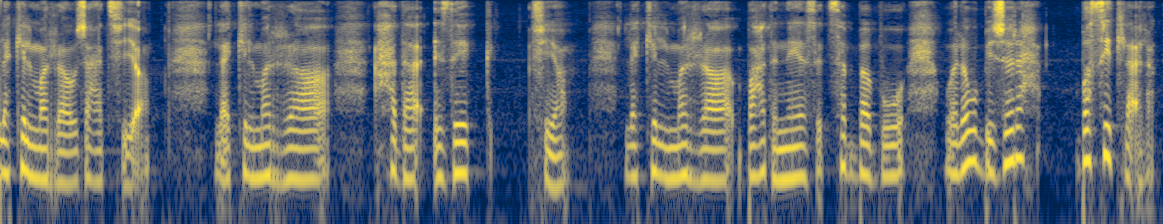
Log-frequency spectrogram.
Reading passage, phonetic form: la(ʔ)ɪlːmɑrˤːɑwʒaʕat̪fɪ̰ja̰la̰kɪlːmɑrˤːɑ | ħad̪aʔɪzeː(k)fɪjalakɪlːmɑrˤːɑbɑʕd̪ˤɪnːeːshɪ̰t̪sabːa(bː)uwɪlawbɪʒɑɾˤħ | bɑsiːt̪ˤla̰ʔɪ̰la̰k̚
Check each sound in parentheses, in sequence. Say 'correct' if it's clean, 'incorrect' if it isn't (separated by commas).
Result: incorrect, correct, incorrect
